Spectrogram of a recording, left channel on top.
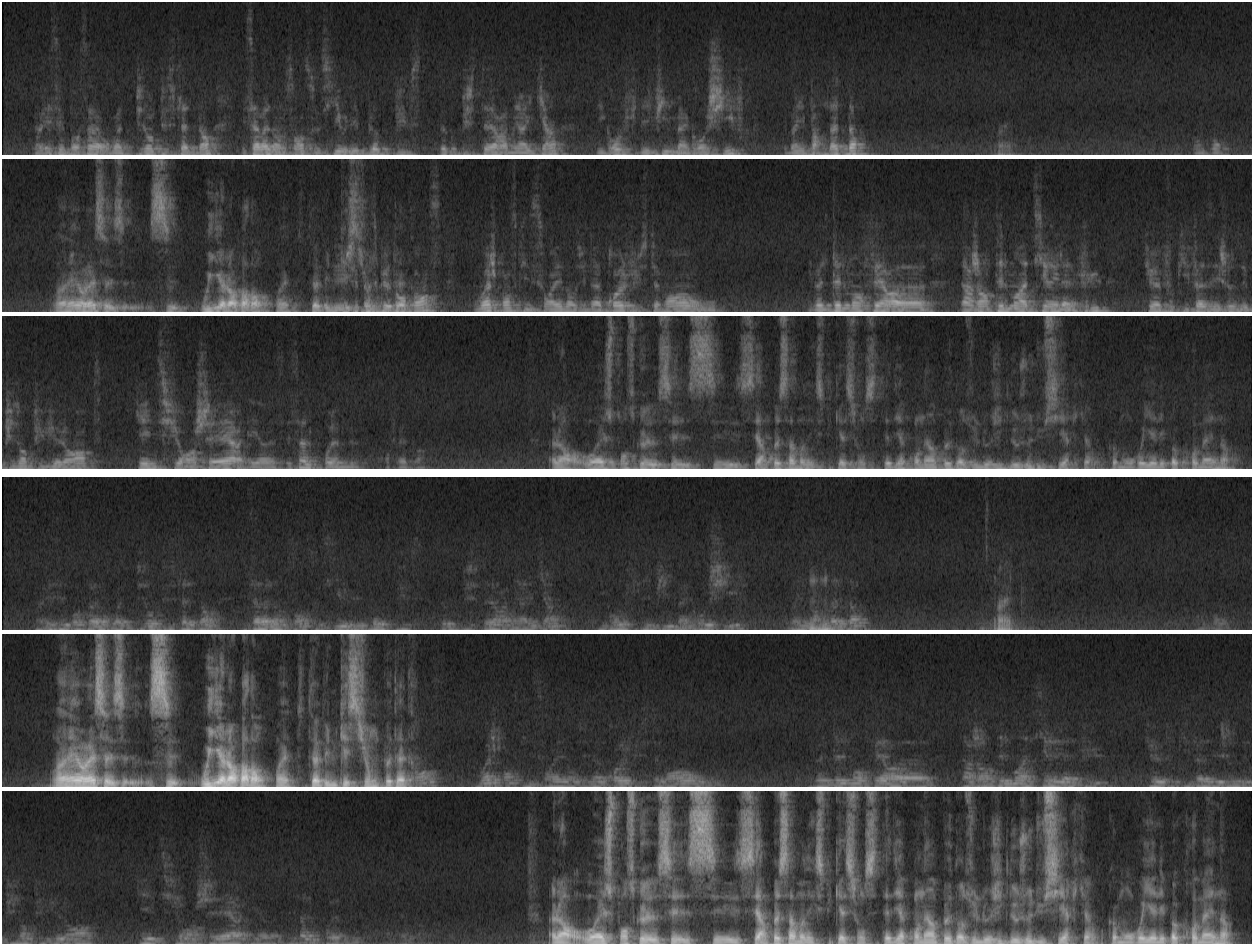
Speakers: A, on the left; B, on the right.
A: Et c'est pour ça on va de plus en plus là-dedans. Et ça va dans le sens aussi où les blockbus- blockbusters américains, les gros, fi- les films à gros chiffres, eh ben, ils partent
B: Mhm.
A: là-dedans.
B: Ouais.
A: Donc bon,
B: Ouais,
A: je sais pas,
B: ouais, c'est, c'est- c'est- Oui, alors pardon, ouais, tu avais
A: et
B: une question
A: je sais pas ce que
B: peut-être?
A: t'en penses, mais moi je pense qu'ils sont allés dans une approche justement où ils veulent tellement faire euh, d'argent, tellement attirer la vue, qu'il faut qu'ils fassent des choses de plus en plus violentes, qu'il y ait une surenchère. Et euh, c'est ça le problème de fond en fait. hein.
B: Alors, ouais, je pense que c'est c'est- c'est un peu ça mon explication, c'est-à-dire qu'on est un peu dans une logique de jeu du cirque, comme on voyait à l'époque romaine.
